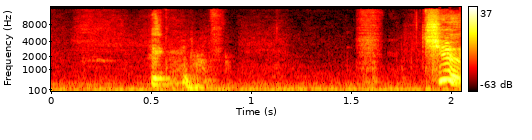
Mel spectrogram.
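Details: A brief voiced catch of breath, then a sharp, loud, hissing burst: a single sneeze from a young male K-pop singer.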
